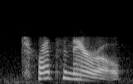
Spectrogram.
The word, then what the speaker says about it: Tretinero: It's Tretinero. – Oh, not even close. – Yeah, Ron would have killed that. Yeah, it's phonetic. It's phonetic. It's all E's.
